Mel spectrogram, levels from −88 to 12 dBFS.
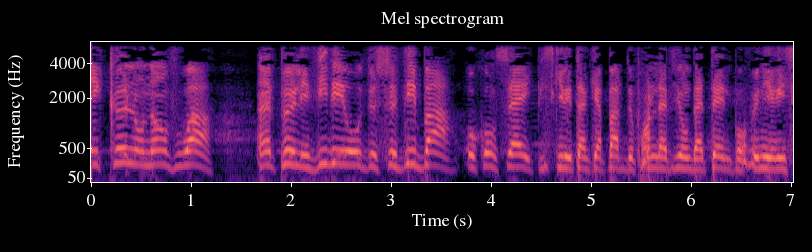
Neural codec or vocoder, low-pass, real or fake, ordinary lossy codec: none; 5.4 kHz; real; none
